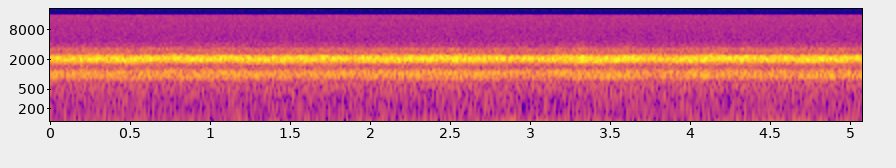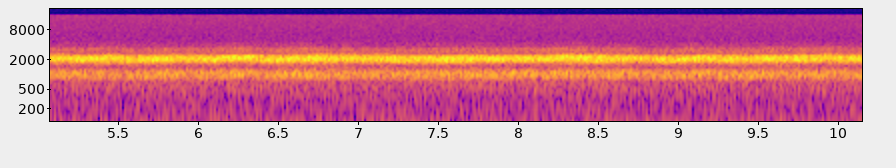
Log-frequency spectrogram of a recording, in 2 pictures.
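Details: Croaking frogs in a spring wetland, a live recording without loops: a dense massed chorus sounds as an unbroken, pulsing trill on two even tones, uniform from start to finish, with no other sounds.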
